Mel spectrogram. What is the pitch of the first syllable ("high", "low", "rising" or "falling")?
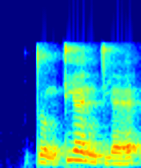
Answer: low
